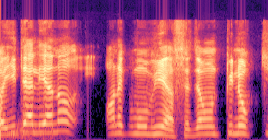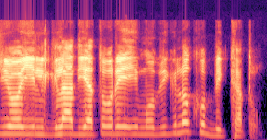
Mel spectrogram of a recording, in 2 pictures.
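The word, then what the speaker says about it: Pinocchio: তারপরে এরপরে যেটা রয়েছে পিনোকিও সঠিক উচ্চারণটা করতে হবে পিনোকিও এটা ইতালিয়ান একটা উপন্যাসের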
